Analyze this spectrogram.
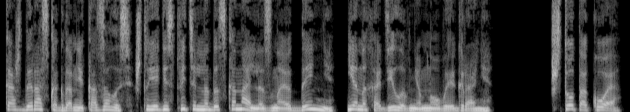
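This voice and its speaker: A woman reading a first-person audiobook narration in an even, measured storytelling manner. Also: on the low side, no room sound, studio quality.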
